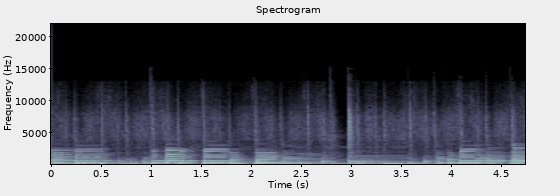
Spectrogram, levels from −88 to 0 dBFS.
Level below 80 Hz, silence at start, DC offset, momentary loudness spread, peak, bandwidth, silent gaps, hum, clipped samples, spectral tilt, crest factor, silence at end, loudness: -54 dBFS; 0 s; under 0.1%; 6 LU; -14 dBFS; 13.5 kHz; none; none; under 0.1%; -5.5 dB/octave; 16 dB; 0 s; -31 LUFS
